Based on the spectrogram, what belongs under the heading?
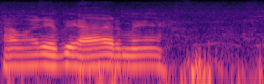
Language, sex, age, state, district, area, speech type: Urdu, male, 60+, Bihar, Supaul, rural, spontaneous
